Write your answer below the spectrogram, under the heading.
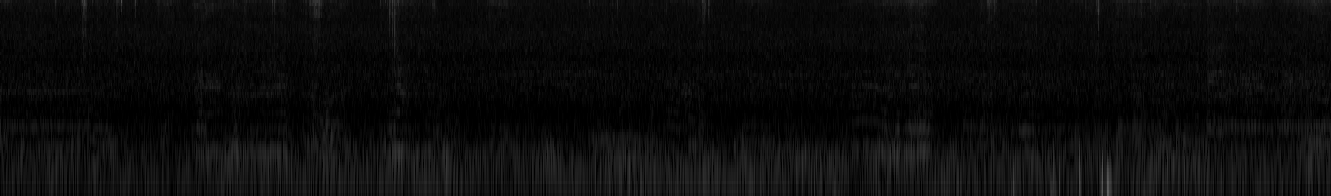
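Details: Bees grazing on flowering oregano on a summer day, a bumblebee here and there: a faint, steady low drone persists throughout, with passing buzzes swelling and fading, half hidden by continuous breeze noise.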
